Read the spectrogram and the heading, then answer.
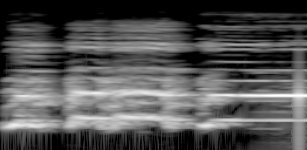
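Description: A cockerel crows once, loud, in three connected bursts ending on a long, held, strained note. There is no other sound in the background.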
